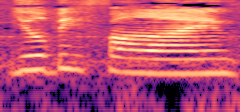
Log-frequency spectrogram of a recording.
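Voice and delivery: put-on hushed, tender old-school mother; soothing sixties mother. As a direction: coo it like a kind old-fashioned mom. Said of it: "if this was a mother in the nineteen sixties".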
